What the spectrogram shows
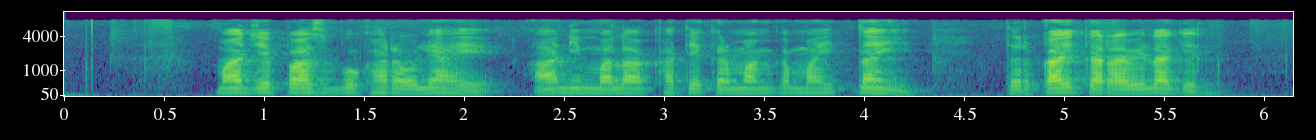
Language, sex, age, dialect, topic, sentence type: Marathi, male, 46-50, Standard Marathi, banking, question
